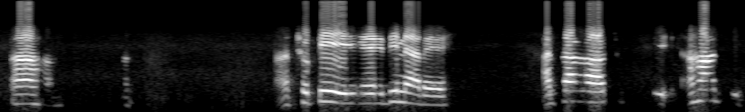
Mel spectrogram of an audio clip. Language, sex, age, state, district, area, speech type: Odia, female, 30-45, Odisha, Sundergarh, urban, conversation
